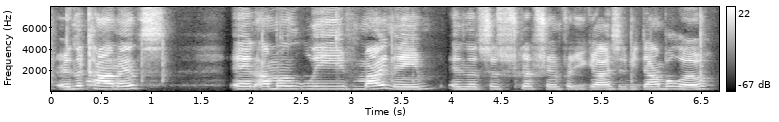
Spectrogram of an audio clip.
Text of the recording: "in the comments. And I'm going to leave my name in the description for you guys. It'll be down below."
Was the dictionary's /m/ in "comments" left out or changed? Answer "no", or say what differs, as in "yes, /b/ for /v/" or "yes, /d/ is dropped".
no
